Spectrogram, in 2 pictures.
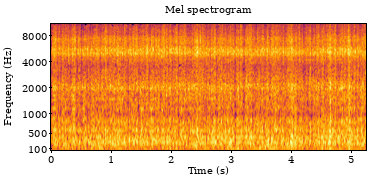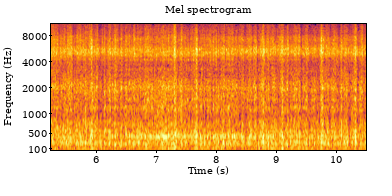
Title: AKG стучит шатун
